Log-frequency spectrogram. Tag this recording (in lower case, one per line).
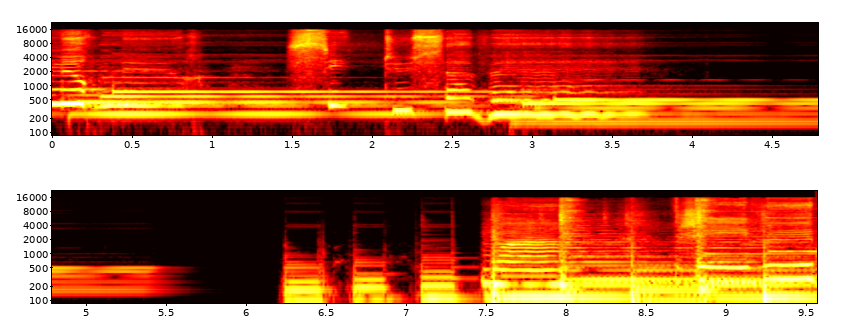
music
